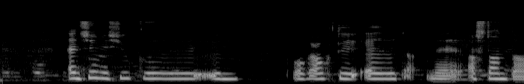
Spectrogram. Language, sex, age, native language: Icelandic, male, 13, German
